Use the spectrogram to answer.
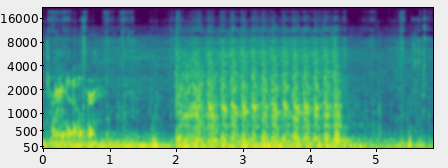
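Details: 1994 Ford F150 cranks steadily at about three beats a second but never catches during a fuel pressure check; air filter looked clean, and fuel pump, clogged fuel filter or faulty gauge suspected: cranks, no start.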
